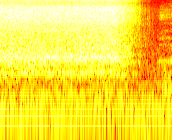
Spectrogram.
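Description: Water gushes from a utility truck's tap into a clear container, a loud, steady hiss that cuts off abruptly near the end, leaving quieter background noise.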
